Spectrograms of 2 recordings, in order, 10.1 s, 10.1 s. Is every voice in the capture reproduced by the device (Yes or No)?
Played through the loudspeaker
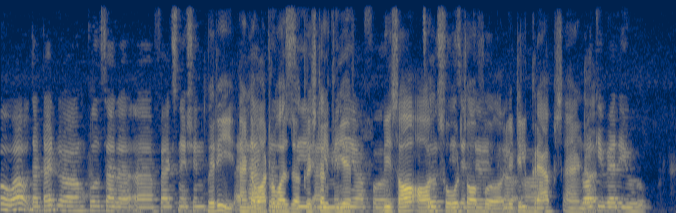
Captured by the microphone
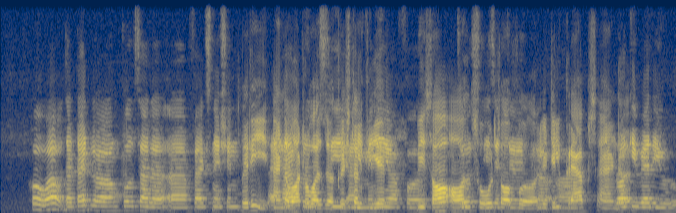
Yes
